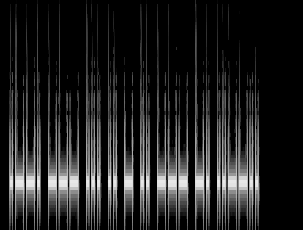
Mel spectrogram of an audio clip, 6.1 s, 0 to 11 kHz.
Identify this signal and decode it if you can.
Morse code, heard as a keyed tone, about 22 wpm, 700 Hz. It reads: POSITION?
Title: Sentences from Top 900 Words 22wpm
